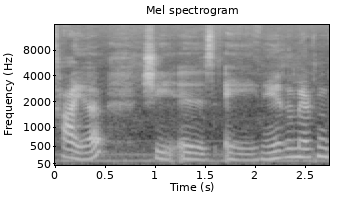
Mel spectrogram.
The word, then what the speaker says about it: Kaya: her name is kaya it might look like ko or Kayla her people print out - any different ways but it's pronounced kaya she is a Native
